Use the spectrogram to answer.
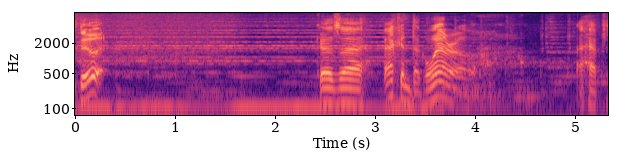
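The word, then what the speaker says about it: Daguerreo: Because, back in Daguerro, I have to say it like that, Daguerro.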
